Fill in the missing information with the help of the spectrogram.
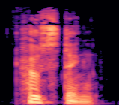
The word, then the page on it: hosting: British English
